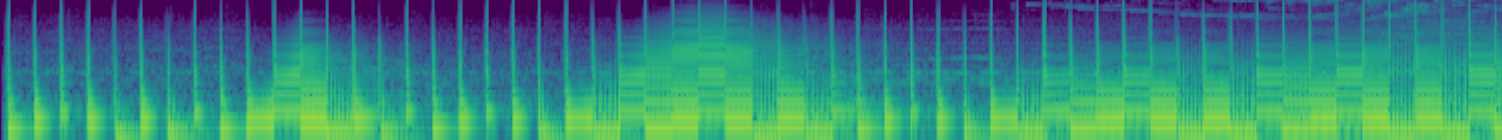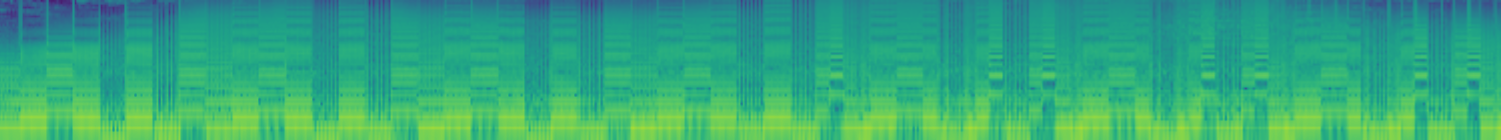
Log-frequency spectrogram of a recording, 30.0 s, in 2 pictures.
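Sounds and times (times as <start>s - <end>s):
modular synth improvisation: 0.0s - 30.0s.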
